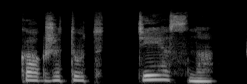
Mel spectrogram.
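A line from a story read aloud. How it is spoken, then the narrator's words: Whispering to herself. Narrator (Russian): шепотом сказала сама себе Оливия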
